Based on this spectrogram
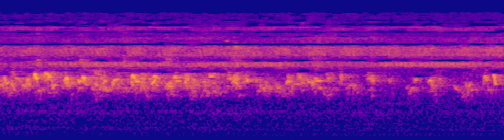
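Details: Rapid, bubbly chirps of yellow-vented bulbul tumbling in uneven bursts, strongest early and fading, set against a constant high insect drone.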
